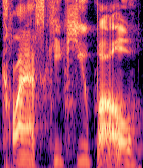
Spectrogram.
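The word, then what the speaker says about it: Klasky Csupo: It's like Klasky Cupo.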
